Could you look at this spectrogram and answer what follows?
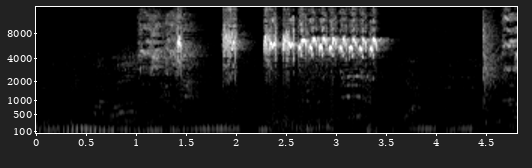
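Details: Little spiderhunter, played as a lure to stimulate calling, with a rapid high-pitched trill of evenly repeated sharp notes between isolated chips. A low hum lies beneath.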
